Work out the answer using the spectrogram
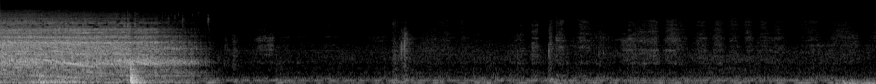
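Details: Wood planer after replacing its drive sprocket, with old blades (new set planned) and a slight gouge remaining in the board: about two seconds of steady hissing cut as the board feeds, then it quiets to a soft run. Normal planer cut.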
